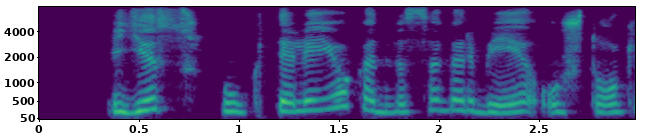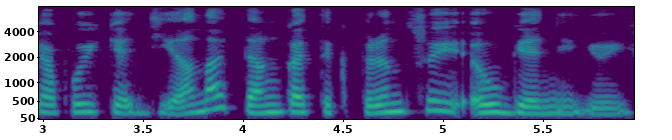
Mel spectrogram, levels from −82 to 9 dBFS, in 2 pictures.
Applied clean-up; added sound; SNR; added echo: neural mask model Resemble Enhance denoiser.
